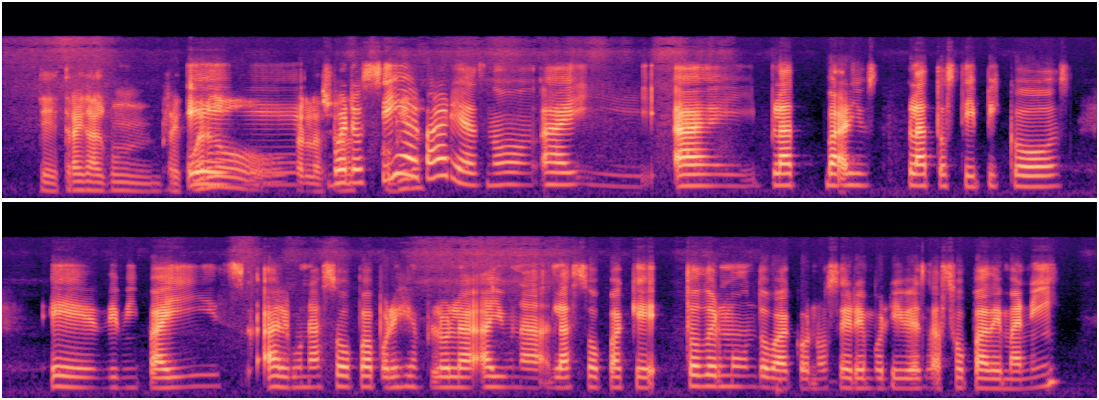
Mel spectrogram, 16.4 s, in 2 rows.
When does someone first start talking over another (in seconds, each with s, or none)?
1.4 s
